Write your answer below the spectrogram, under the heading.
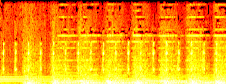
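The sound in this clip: A clock sound effect in a narrated story: steady, rapid mechanical ticking with a faint ringing tone behind it, alone and even in rhythm.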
